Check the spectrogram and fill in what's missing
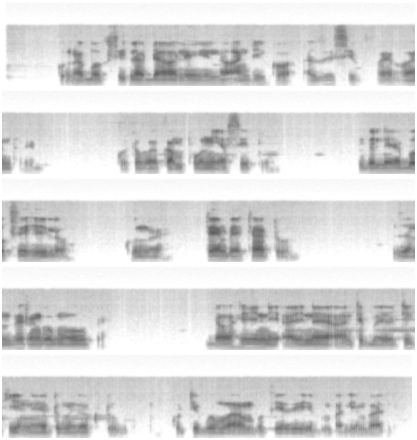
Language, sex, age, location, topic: Swahili, male, 25-35, Mombasa, health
